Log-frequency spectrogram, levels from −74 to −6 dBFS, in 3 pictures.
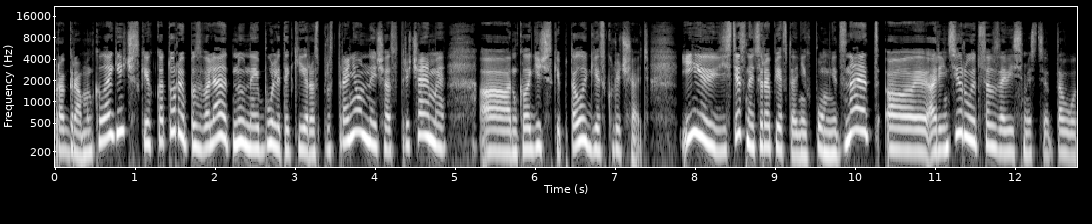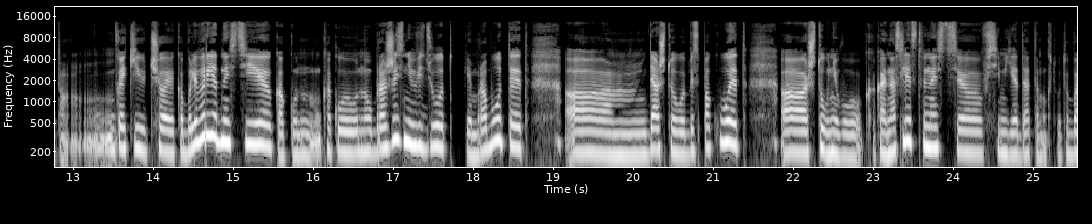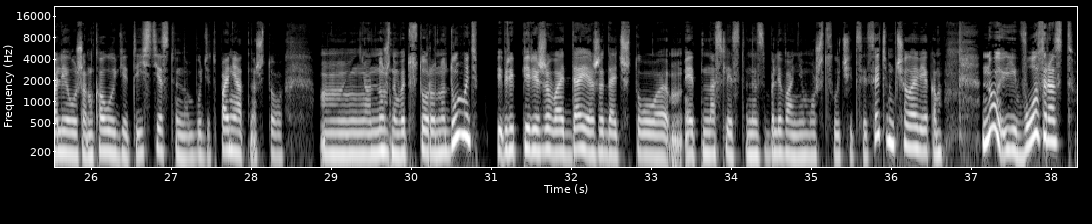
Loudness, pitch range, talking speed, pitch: -15 LUFS, 185-245 Hz, 130 wpm, 205 Hz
